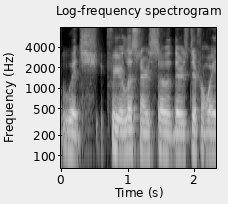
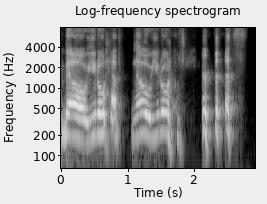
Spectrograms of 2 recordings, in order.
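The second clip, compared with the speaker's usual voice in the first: higher, a lightly voiced nervous backpedal; flustered protest; 10 semitones higher, 5 dB louder than usual. Author turning down a pitch request, flustered and higher. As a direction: wave the offer away, embarrassed and pitched up. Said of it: "And I'm like".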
